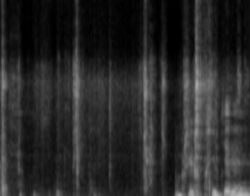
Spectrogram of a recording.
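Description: Paper rustles briefly as it is handled.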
